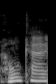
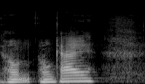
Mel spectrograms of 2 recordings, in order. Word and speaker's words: Honkai: like how do you how do you pronounce this like is it Hong Kai is it honkai or and I just kind of read it like it's like a Japanese word so you'd pronounce it like honkai and the reason I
